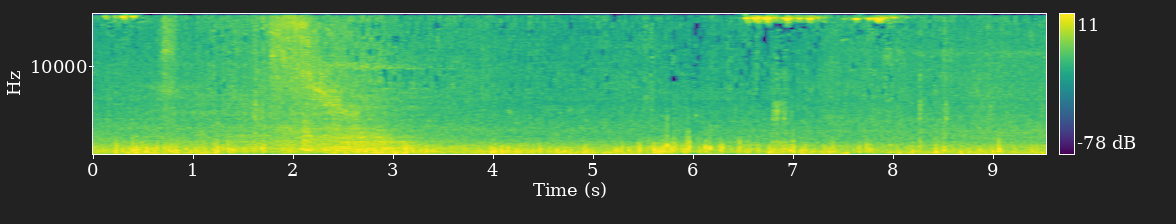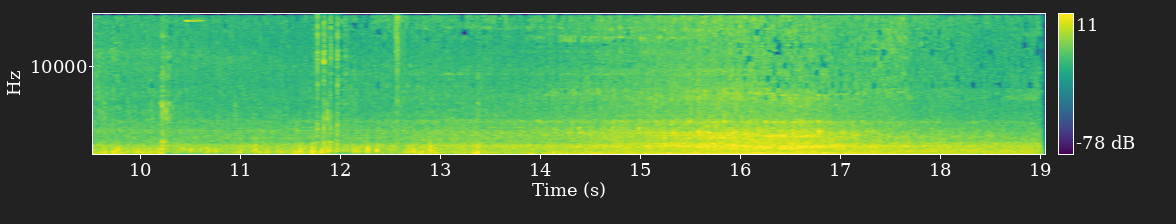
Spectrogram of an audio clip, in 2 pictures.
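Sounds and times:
bicycle rattles and knocks: 0.0 - 1.8, 5.5 - 13.6
city traffic noise: 0.0 - 19.0.

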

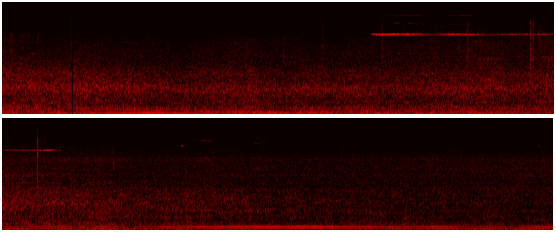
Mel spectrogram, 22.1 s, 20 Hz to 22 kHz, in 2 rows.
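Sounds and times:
vehicle engine low rumble: 0.0 - 22.0.

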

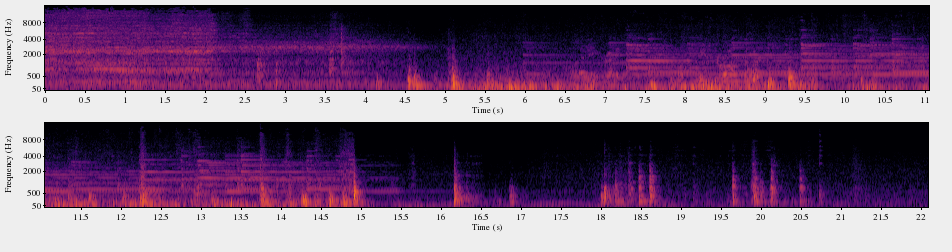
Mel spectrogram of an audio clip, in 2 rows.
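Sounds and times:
wooden boards knocking: 4.1 - 5.7, 8.8 - 9.7, 11.6 - 15.1, 16.1 - 17.1, 18.0 - 20.9.

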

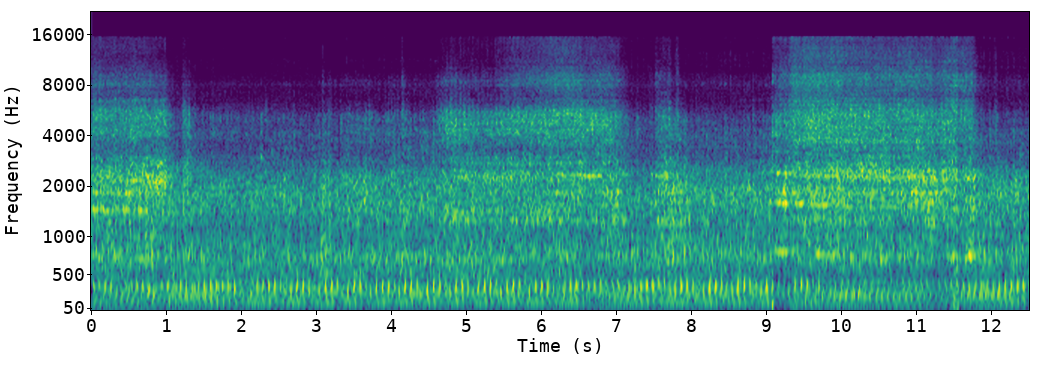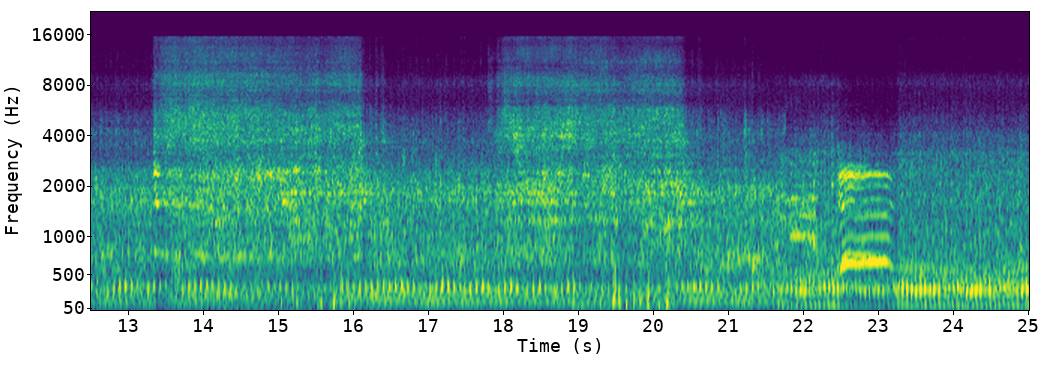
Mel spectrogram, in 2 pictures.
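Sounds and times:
circular saw cutting wood: 0.0 - 23.7
stationary engine running: 0.0 - 25.0
short pitched whine: 18.8 - 24.1.

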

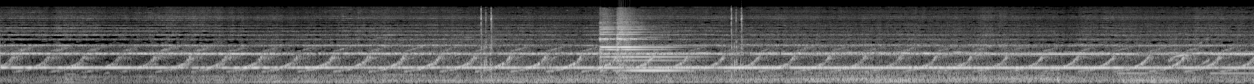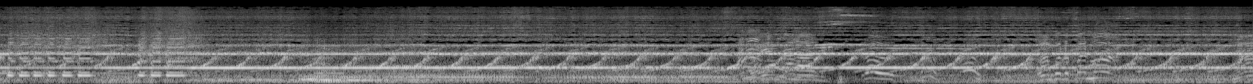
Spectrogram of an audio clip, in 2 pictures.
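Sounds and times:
fire truck siren yelping: 0.0 - 25.0
fire truck horn blasts: 10.3 - 16.3.

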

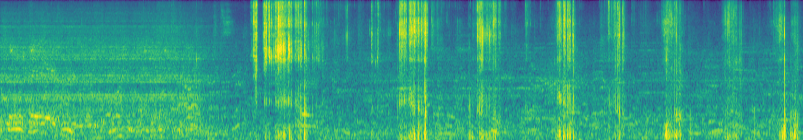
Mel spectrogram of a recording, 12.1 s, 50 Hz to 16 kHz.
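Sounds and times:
crunching hard candy: 3.8 - 12.0.

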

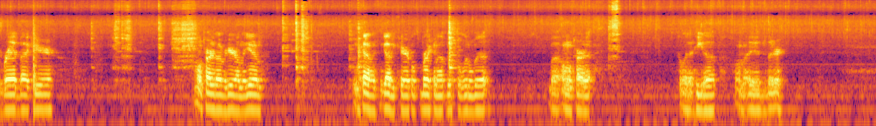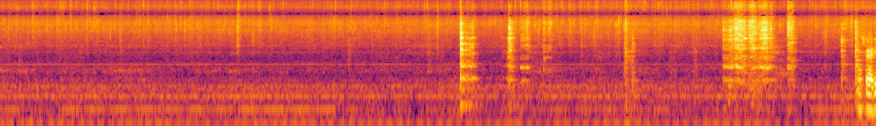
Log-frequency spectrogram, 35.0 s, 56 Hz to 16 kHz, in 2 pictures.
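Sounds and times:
food sizzling on griddle: 0.0 - 35.0
spatula scraping griddle: 0.2 - 6.4, 7.0 - 7.8, 8.6 - 9.4, 11.3 - 12.5, 26.7 - 28.8, 31.4 - 33.6, 34.3 - 35.0.

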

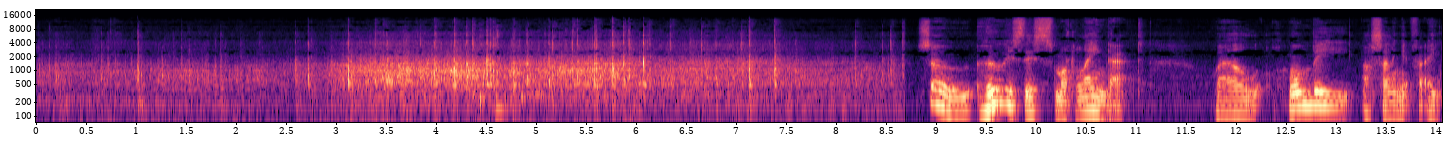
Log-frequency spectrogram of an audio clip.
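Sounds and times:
model train whirring: 0.0 - 8.8
small clicks: 0.0 - 8.8.

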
